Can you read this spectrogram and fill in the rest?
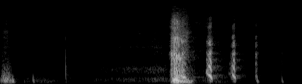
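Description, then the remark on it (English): Squelchy fart-like noises made with a woman's breasts on a couch: one long loud blurt followed by several shorter, quicker bursts, with faint breathy sounds before and no talking. “I saw those big tits and I was just like, hey, why don't you show me how those big tits fart?”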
